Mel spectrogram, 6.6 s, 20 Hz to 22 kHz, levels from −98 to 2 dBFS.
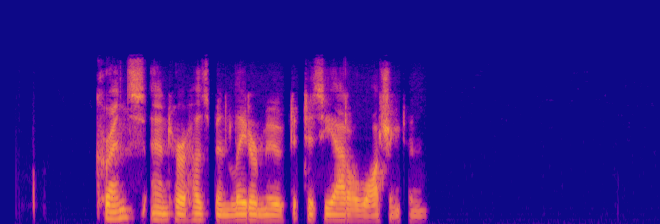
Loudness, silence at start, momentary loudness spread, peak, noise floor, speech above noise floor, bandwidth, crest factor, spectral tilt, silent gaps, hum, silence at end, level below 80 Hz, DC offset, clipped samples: -22 LUFS; 0.95 s; 11 LU; -4 dBFS; -87 dBFS; 65 dB; 7.8 kHz; 20 dB; -5 dB/octave; none; none; 2.35 s; -66 dBFS; under 0.1%; under 0.1%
